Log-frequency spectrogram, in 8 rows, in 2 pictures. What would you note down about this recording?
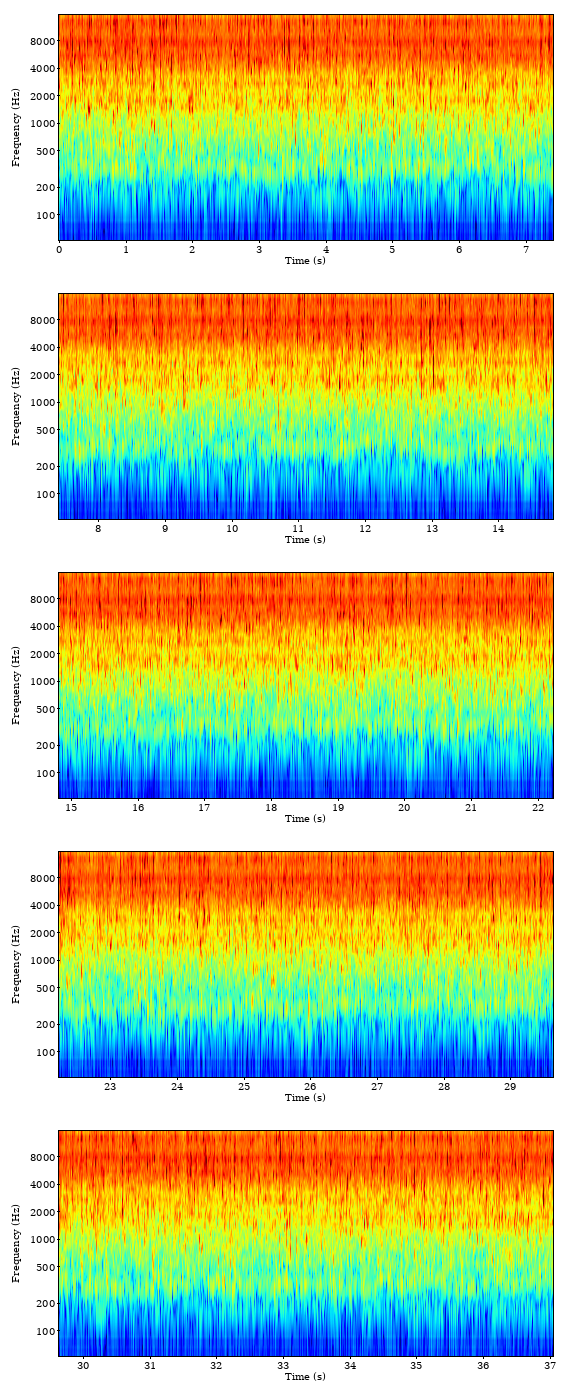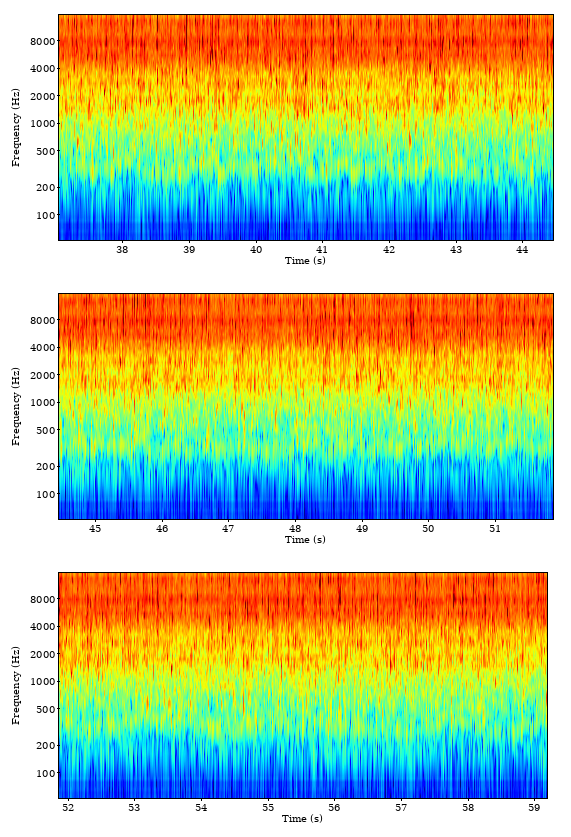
cascade trail creek, spring 2011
